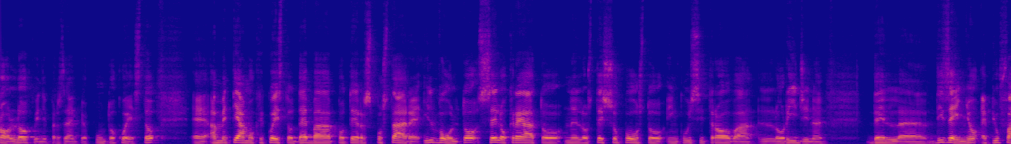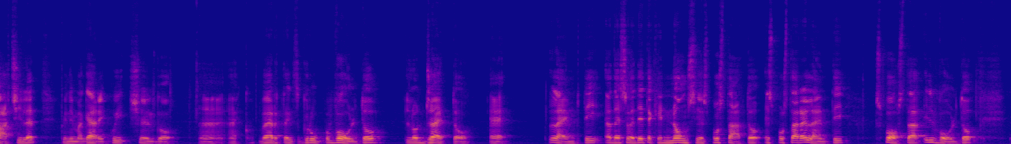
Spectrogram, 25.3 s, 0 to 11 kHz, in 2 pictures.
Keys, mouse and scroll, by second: 10.8-12.0 drag, 13.5-16.0 drag, 21.9 g.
